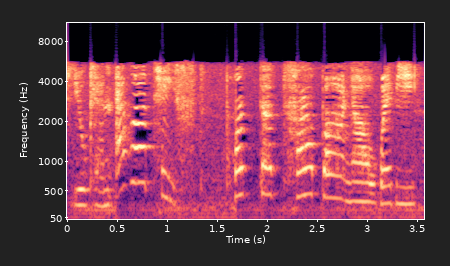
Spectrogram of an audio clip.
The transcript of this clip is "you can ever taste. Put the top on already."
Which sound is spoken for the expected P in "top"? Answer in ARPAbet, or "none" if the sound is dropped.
B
